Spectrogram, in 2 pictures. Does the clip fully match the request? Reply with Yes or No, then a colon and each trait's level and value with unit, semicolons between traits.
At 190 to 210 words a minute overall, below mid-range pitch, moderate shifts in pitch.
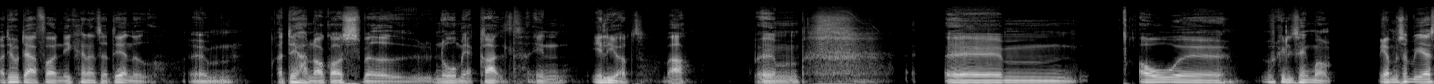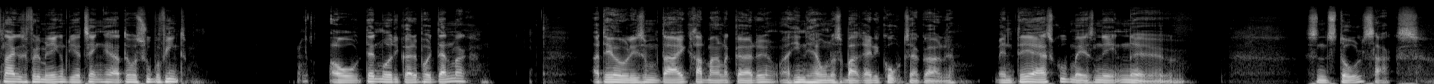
Yes: average, 195 wpm; low, 100 Hz; average, 3.6 semitones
